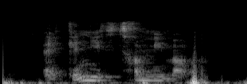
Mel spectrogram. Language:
Kabyle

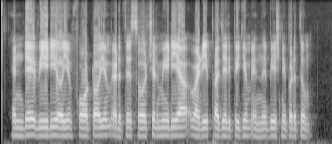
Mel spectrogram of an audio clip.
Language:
Malayalam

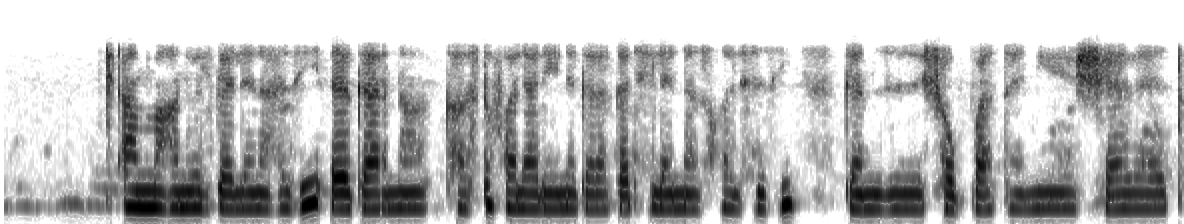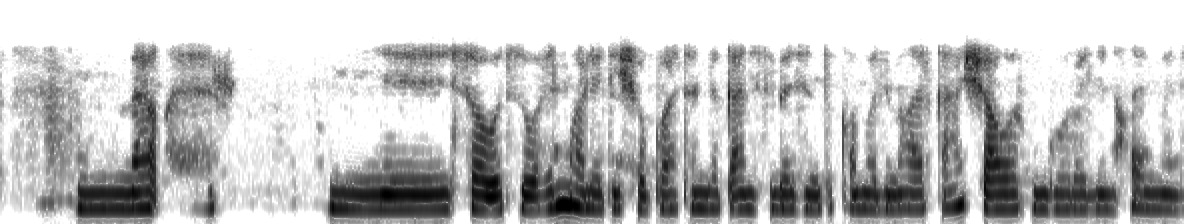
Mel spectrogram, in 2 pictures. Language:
Tigrinya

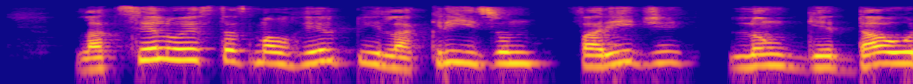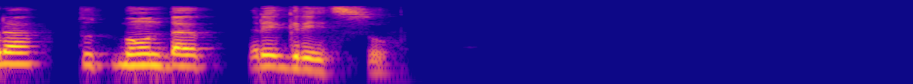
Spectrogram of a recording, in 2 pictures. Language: Esperanto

